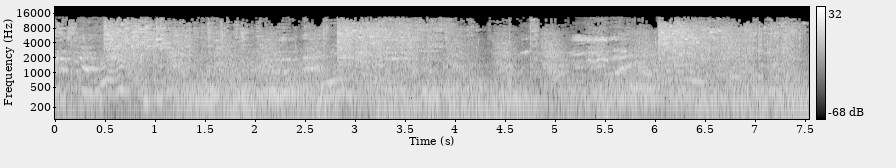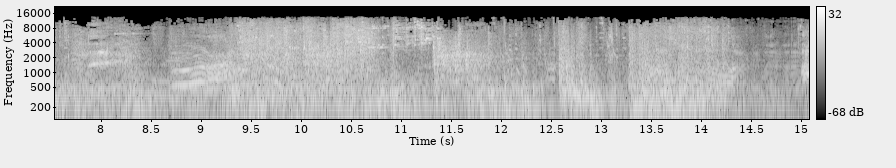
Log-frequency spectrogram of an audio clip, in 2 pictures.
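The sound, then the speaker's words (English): Glass shatters again and again as a man's head is rammed through several glass shelves. Loud crashes and sharp tinkling follow one another over many seconds, in a dense, chaotic wash of sound. “Peyton Westlake gets his head rammed through many glass shelves.”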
